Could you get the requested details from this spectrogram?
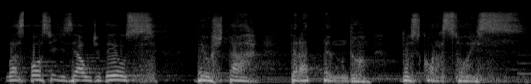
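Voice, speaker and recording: High-voiced man preaching a fiery sermon. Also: slow, gravelly, long reverb tail, soft background music. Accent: Brazilian Portuguese. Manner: impassioned preaching, shouting at climaxes and dropping low. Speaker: pastor.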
